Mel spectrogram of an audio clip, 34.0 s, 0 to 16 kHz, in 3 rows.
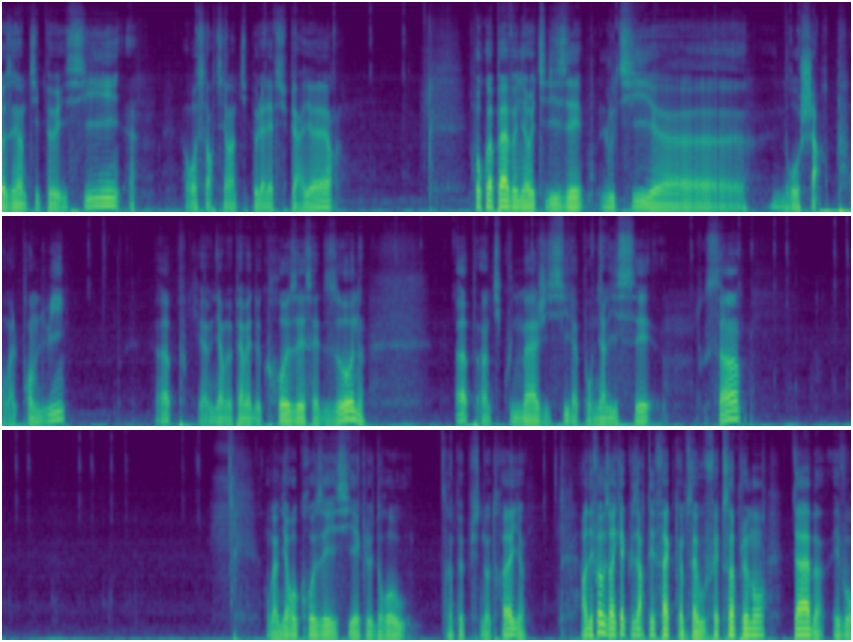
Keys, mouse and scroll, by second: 12.6-15.9 drag, 17.0-18.5 middle drag, 18.5-27.5 shift+drag, 28.7-30.9 ctrl+drag, 30.9-33.4 middle drag, 33.4 Tab.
